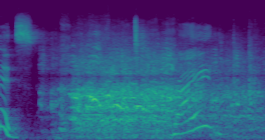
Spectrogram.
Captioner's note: audience laughing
